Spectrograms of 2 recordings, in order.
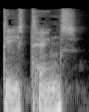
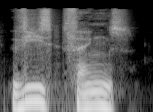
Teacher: So, a fuller buzz on the THs. · Shown in: second take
